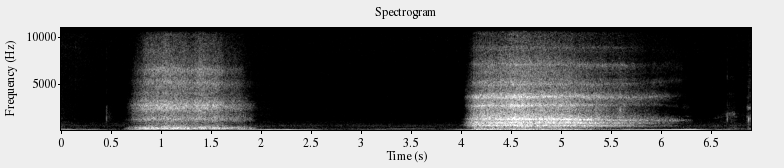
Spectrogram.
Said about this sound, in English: was a breath in and a breath out. And if you repeat that, you do it again and again, a couple of things are going to happen.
